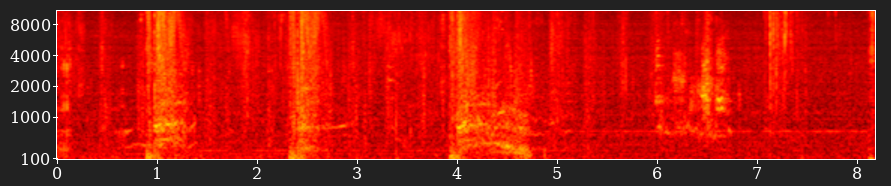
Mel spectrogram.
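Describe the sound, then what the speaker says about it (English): Turkeys gobbling in the video game Horizon Zero Dawn, heard as a few loud separate calls spaced a second or so apart, with fainter bird-like calls between them over a steady game background. "The turkeys are making a lot of noise."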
